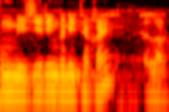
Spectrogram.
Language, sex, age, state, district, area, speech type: Bodo, male, 30-45, Assam, Chirang, rural, read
